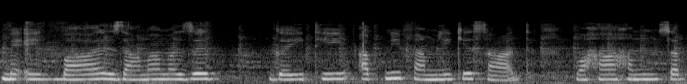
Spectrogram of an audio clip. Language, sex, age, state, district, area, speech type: Urdu, female, 18-30, Uttar Pradesh, Gautam Buddha Nagar, urban, spontaneous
